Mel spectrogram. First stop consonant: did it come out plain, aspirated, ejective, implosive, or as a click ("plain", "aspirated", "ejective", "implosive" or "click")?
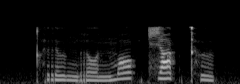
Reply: aspirated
